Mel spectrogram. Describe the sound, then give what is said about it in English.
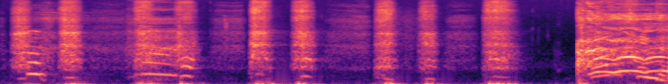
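A person imitates panting with about ten quick, breathy huffs in a steady rhythm, fairly loud, ending in a brief voiced, wavering sound. “Panting just sounds really it doesn't work.”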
